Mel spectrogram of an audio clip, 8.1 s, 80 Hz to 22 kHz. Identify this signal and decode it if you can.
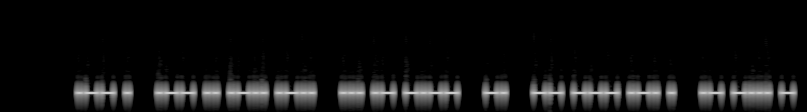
Morse code, heard as a keyed tone, about 30 wpm, 700 Hz. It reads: WE WILL SAY N MORE ABT
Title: Sentences from Top 200 Words and Abbreviations 30wpm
